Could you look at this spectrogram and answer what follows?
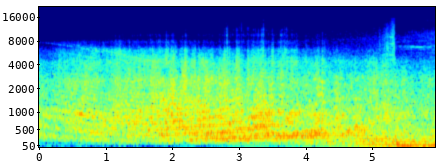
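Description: JAS 39 Gripen fighter jet flying past, its single turbofan engine making a loud rushing jet noise. The noise swells toward the middle with a sweeping, phasing whoosh as the aircraft passes. Background music comes in near the end.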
